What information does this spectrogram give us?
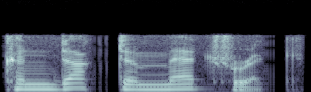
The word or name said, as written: conductometric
